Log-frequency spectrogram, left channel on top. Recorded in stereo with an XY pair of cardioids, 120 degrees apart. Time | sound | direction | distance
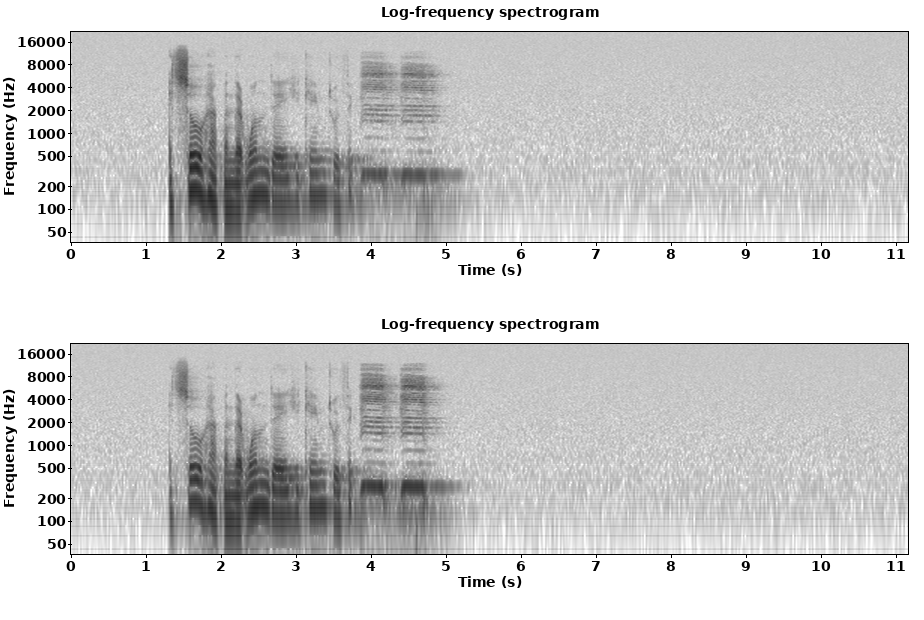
1.3 | a man speaking | 60° left | 0.6 m
3.8 | a phone buzzing | 50° right | 7 m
